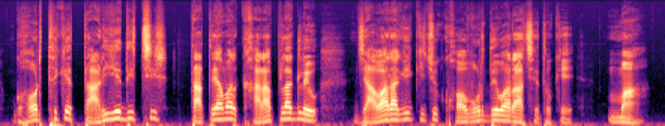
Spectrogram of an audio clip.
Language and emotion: Bengali, sad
